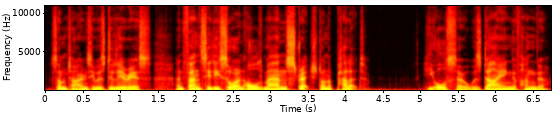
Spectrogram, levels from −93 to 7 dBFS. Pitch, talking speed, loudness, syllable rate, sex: 105 Hz, 185 wpm, -18 LUFS, 5.8 syllables/s, male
